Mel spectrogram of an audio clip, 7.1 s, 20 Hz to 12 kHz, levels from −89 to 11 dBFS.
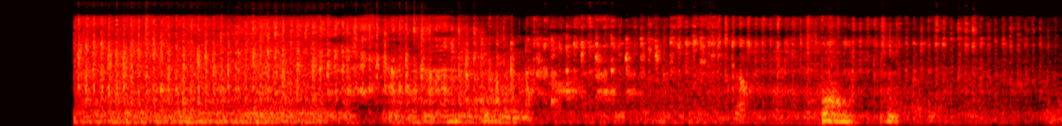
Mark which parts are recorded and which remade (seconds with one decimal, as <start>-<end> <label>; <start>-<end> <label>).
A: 0.0-2.3 recorded; 2.3-3.6 remade; 3.6-4.8 recorded; 4.8-6.0 remade; 6.0-7.1 recorded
